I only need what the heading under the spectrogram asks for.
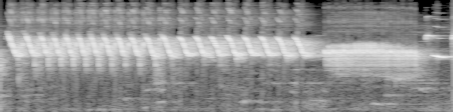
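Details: Canary with a long rolling song to lure quiet canaries into song: rapid descending notes repeated steadily for three seconds, followed by a low buzzy continuous roll and a brief high whistle.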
